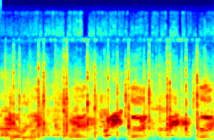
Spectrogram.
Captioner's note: family yelling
